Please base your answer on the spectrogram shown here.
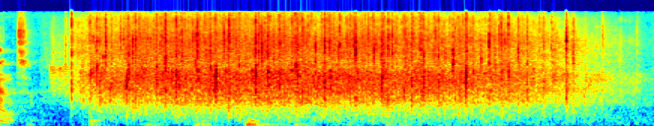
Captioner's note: applause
